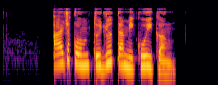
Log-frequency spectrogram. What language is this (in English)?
Yanahuanca Pasco Quechua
